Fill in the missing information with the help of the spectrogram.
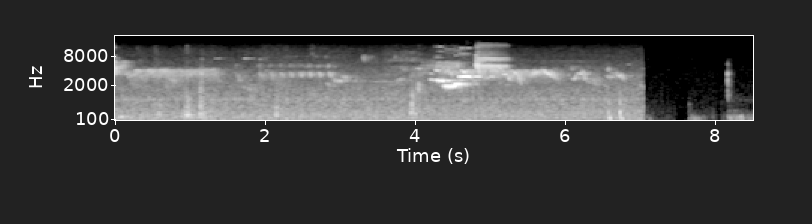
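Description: A Wood Thrush sings one clear, flute-like phrase that ends in a bright, high trill, over a steady hiss of background noise.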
